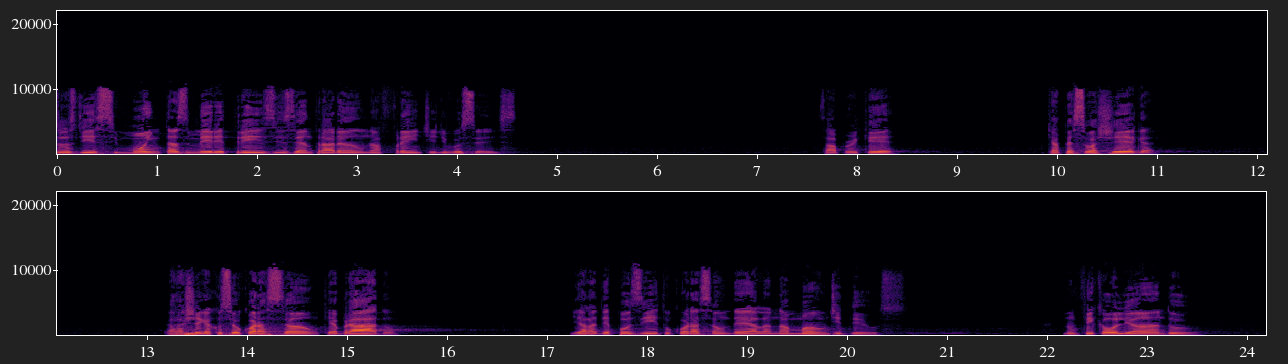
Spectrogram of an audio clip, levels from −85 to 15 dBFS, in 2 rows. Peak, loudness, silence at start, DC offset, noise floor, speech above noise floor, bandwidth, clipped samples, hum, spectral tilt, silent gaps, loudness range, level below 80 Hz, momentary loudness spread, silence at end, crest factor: -10 dBFS; -30 LUFS; 0 s; under 0.1%; -78 dBFS; 48 dB; 11 kHz; under 0.1%; none; -4.5 dB/octave; none; 10 LU; -64 dBFS; 14 LU; 0.7 s; 22 dB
